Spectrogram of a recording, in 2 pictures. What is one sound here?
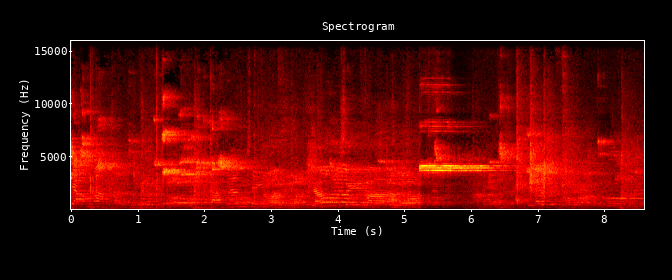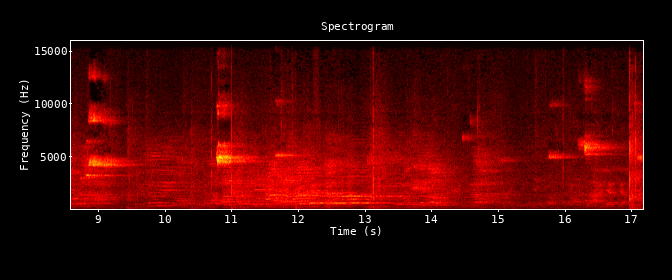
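Young men shout and call out to each other across the hall.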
